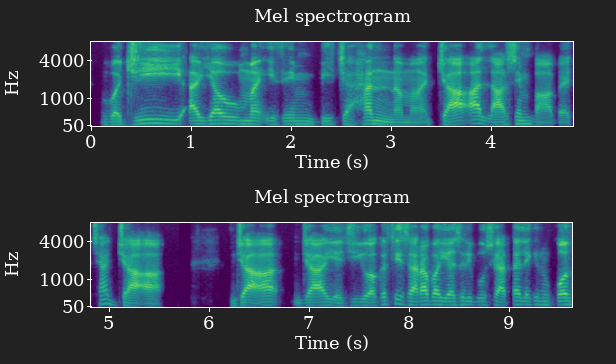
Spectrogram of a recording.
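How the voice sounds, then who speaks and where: In this classroom lecture, a male teacher with a low voice and a fairly bright tone teaches grammar, captured dry without any room sound. He slowly chants verb conjugations, echoes important phrases, and raises rhetorical questions only to answer them.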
